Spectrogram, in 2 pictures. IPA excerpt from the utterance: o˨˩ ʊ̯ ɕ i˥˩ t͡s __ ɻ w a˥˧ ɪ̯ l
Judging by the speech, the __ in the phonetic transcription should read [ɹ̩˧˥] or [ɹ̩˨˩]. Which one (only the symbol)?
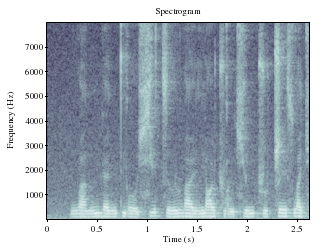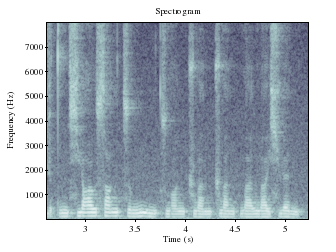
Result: ɹ̩˧˥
